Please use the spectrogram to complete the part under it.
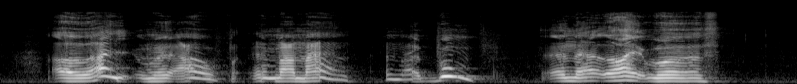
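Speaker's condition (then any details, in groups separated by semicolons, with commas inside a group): Cerebral palsy; a little difficult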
